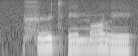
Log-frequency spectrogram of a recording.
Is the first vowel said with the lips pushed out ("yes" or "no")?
yes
